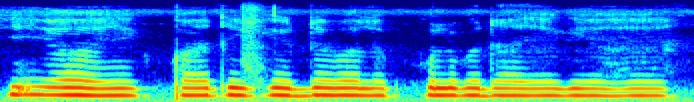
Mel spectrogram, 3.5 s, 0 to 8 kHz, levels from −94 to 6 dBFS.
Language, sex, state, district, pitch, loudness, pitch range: Hindi, female, Jharkhand, Palamu, 210 Hz, -13 LUFS, 200-215 Hz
